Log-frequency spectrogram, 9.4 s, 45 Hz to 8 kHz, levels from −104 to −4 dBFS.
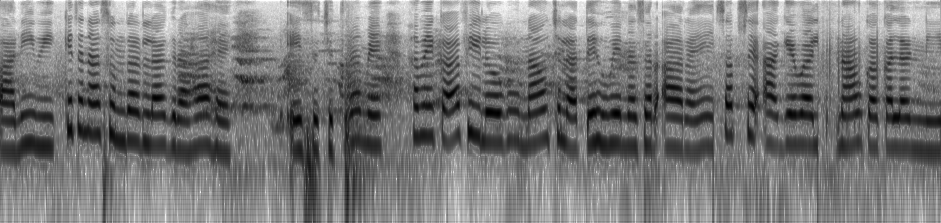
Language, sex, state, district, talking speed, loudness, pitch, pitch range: Hindi, female, Maharashtra, Pune, 170 wpm, -13 LUFS, 275 Hz, 260-305 Hz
